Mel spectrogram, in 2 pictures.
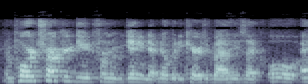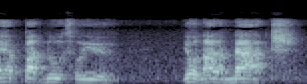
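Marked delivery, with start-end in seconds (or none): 2.7-6.1 put-on low, soft doctor with German accent; slow to a hush in a fake German accent; mock German accent. Imitating the German doctor again.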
